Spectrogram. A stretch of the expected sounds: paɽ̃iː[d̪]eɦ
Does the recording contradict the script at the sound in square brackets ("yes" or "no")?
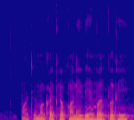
no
